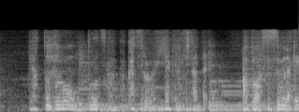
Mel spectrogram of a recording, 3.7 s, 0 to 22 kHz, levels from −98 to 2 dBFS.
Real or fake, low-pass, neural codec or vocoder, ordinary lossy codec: fake; 7.2 kHz; codec, 32 kHz, 1.9 kbps, SNAC; MP3, 48 kbps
